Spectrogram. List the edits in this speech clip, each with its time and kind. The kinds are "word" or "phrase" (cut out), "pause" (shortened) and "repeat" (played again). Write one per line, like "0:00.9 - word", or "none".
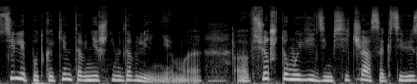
0:02.7 - word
